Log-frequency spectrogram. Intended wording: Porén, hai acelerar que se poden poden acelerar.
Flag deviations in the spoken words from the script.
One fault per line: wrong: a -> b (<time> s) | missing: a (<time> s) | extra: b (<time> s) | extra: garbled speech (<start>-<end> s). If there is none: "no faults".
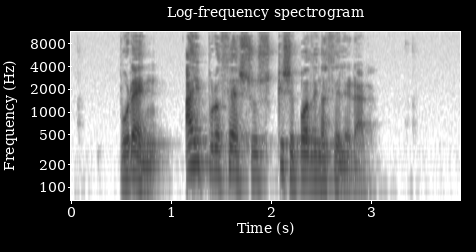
wrong: acelerar -> procesos (1.4 s)
missing: poden (2.5 s)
